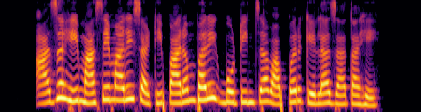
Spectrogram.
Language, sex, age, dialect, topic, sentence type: Marathi, female, 31-35, Northern Konkan, agriculture, statement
